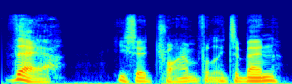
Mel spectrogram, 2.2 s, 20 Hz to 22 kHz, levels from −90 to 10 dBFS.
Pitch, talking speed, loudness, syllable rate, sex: 120 Hz, 165 wpm, -20 LUFS, 5.1 syllables/s, male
